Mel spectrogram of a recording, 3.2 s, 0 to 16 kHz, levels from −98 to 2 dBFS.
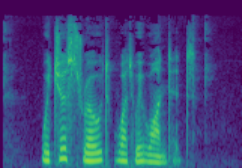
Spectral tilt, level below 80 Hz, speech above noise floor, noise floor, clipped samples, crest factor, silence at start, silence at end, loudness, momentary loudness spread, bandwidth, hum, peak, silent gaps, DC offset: -5 dB/octave; -58 dBFS; 36 dB; -57 dBFS; under 0.1%; 16 dB; 0.55 s; 0.65 s; -21 LUFS; 16 LU; 11 kHz; none; -6 dBFS; none; under 0.1%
